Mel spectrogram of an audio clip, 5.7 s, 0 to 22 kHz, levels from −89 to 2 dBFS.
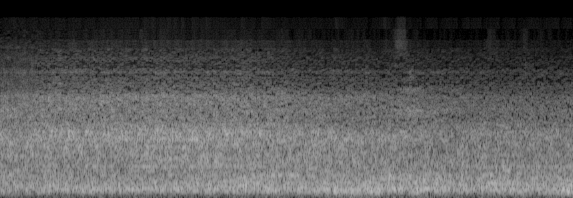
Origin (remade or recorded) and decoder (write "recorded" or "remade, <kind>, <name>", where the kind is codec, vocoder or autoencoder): recorded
